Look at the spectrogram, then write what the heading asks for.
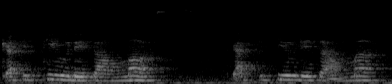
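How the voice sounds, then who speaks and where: A woman's medium-pitched voice with a strong Jamaican accent, very slow and monotone with flat intonation, plus audible room echo and noticeable background noise. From Jamaica, Hanover parish. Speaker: YouTuber. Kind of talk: casual vlog.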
